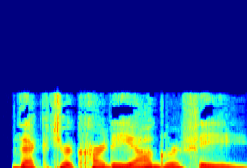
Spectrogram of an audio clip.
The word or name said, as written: vectorcardiography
